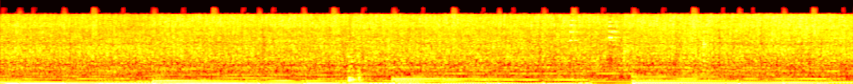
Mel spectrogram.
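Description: Minced beef, onion and tomato sizzling as they fry in a frying pan, with a wooden spoon stirring and scraping through the mince. Background music of held low notes changes every two seconds or so underneath.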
